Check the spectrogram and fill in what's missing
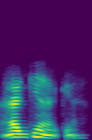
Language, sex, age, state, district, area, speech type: Odia, female, 60+, Odisha, Gajapati, rural, conversation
